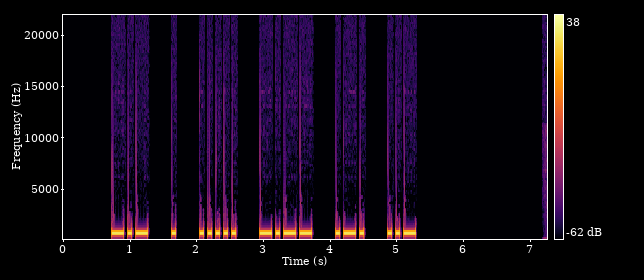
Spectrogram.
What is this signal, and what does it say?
Morse code, heard as a keyed tone, about 21 wpm, spaced as for 15 wpm, 700 Hz. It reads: KE5YRU
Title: USA Call Signs - 6 Characters - 2x Character Spacing - 20wpm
